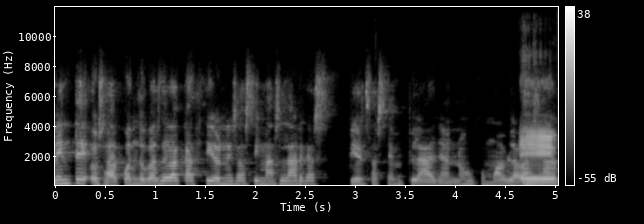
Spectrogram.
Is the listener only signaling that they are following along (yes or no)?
no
